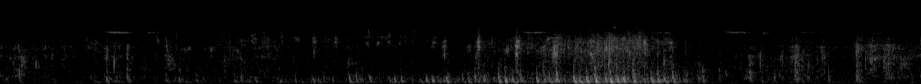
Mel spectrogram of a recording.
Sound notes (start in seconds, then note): 1.0 birds singing; 4.4 hoof beats getting louder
